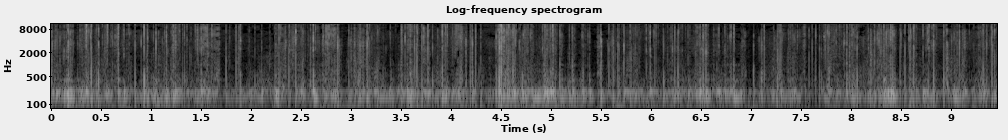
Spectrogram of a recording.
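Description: Very long acrylic nails scratch a round, fist-sized microphone head covered in plastic rhinestones and beads. The result is a continuous stream of dense, crackly scrapes and clicks over a steady low, boomy hum around 150 Hz, with brief brighter bursts of scratching throughout.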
